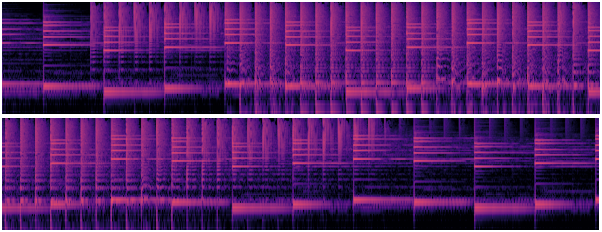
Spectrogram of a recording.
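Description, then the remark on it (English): A ring modulator module from the Swamp, with nothing plugged into its input, plays a steady, repeating pattern of metallic, bell-like synth tones with clangy overtones, swelling denser and brighter through the middle before thinning out again. No one speaks. “Let's just listen to the output of the ring modulator from the swamp without anything plugged in.”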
